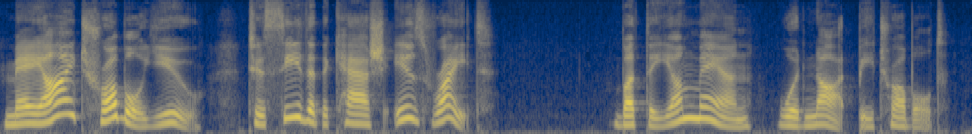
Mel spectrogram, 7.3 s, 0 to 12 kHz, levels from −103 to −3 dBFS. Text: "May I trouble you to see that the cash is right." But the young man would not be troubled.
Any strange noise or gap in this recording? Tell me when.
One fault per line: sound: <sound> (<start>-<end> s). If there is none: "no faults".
no faults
